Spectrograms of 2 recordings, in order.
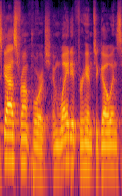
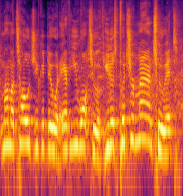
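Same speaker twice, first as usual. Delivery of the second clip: higher, louder proud boast; proud swagger; 8 semitones higher, 5 dB louder than usual. Retold or imitated. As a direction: crow it like a kid who just won. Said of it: "so proud of myself".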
